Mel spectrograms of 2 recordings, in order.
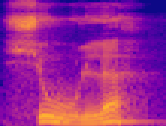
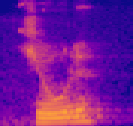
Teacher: In Norwegian it's kj, a voiceless palatal fricative, while in Danish it's k.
